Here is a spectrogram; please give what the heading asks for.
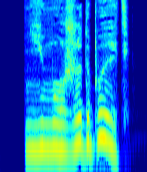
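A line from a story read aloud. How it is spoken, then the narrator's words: Breathless exhale. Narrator (Russian): выдохнула Хести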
